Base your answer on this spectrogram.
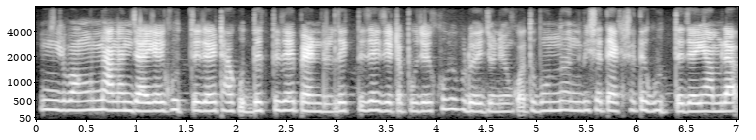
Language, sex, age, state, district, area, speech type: Bengali, female, 18-30, West Bengal, North 24 Parganas, rural, spontaneous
